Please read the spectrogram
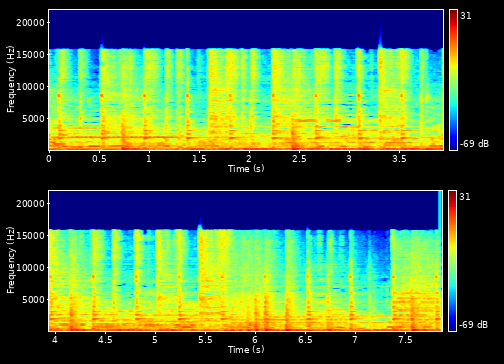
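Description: Mor lam band music with the drum kit to the fore, kick, snare and rim hits over bass and held melody notes.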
